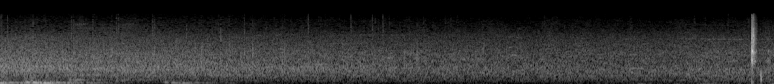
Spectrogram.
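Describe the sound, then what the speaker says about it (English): A baseball stadium crowd gives a pitcher a sustained ovation, a broad wash of distant applause that holds steady and then slowly fades, with one sharp click near the end. "he'll get himself a nice little ovation for the work he's turned in on the mound so far"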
